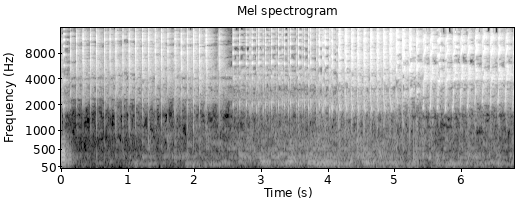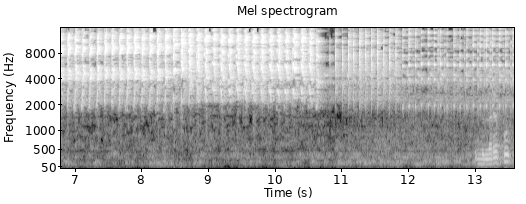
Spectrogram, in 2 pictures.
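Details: Unbroken lovebird song: a long run of shrill, buzzy chirps repeated about three times a second, swelling louder in the middle stretch and dipping briefly twice.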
